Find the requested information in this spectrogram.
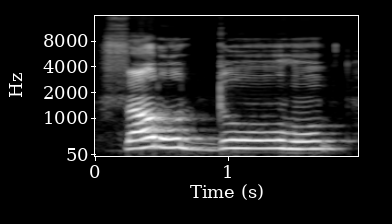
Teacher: را کو موٹا ادا کرتے ہوئے دال کے سامنے لیں گے، دال کو تشدید زور دیں گے، دال کو واو کے سامنے لیں گے، واو مدہ ایک دال میں کھینچیں گے۔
